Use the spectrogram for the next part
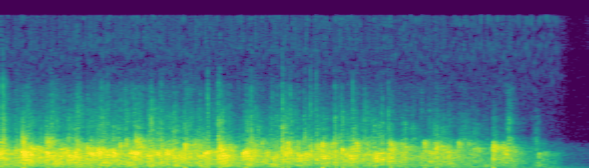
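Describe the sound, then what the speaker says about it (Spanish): Audience applauding a guest at a panel discussion on children's and adolescents' voices, a steady dense wash of clapping that holds for several seconds, then fades out at the end. "Les pido un aplauso para ella"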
